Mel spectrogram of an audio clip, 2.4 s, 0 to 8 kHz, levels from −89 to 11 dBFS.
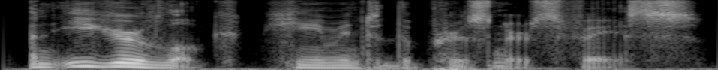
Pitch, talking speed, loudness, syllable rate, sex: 105 Hz, 200 wpm, -20 LUFS, 5.6 syllables/s, male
